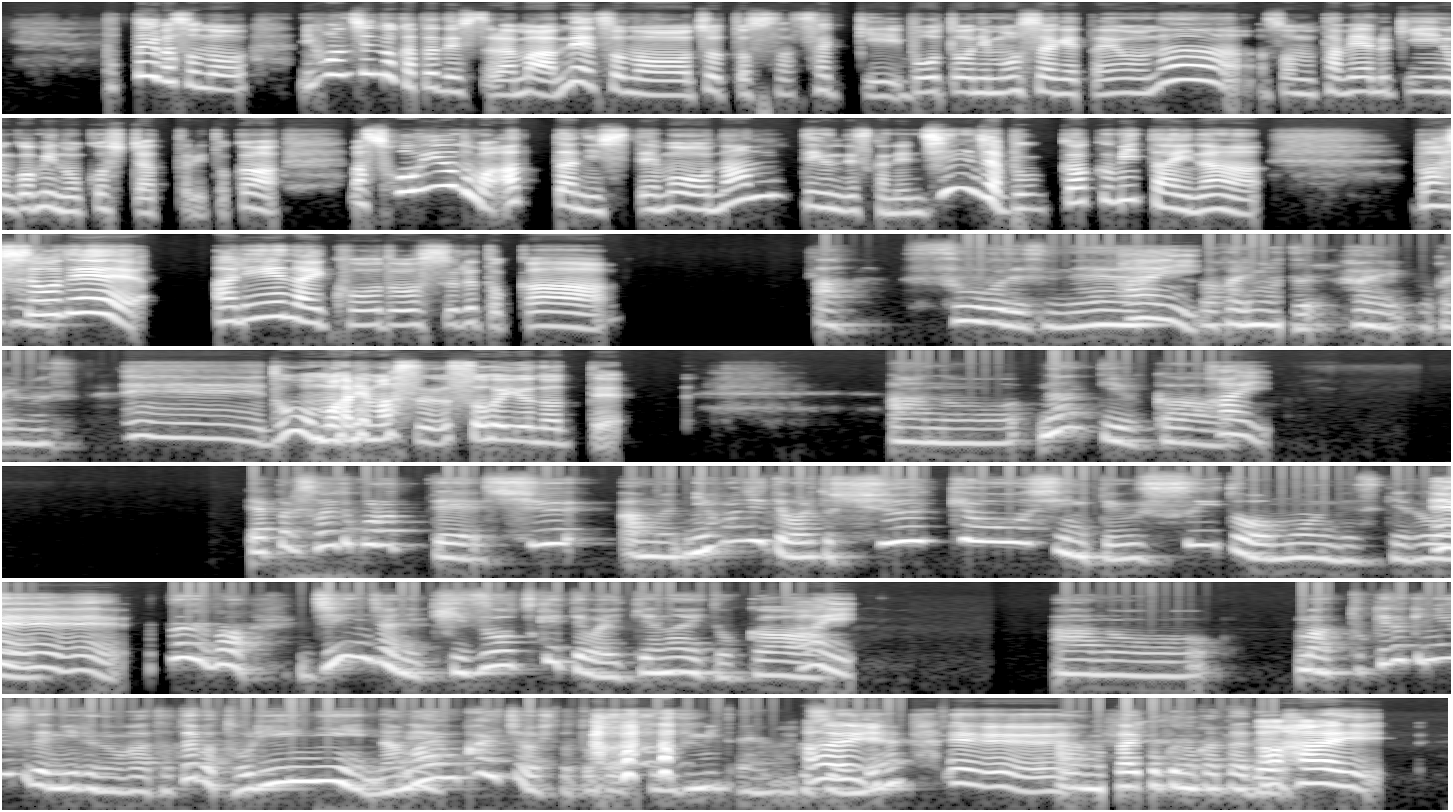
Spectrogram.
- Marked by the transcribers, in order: distorted speech; laugh
- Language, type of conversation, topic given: Japanese, unstructured, 公共の場でマナーが悪い人を見かけたとき、あなたはどう感じますか？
